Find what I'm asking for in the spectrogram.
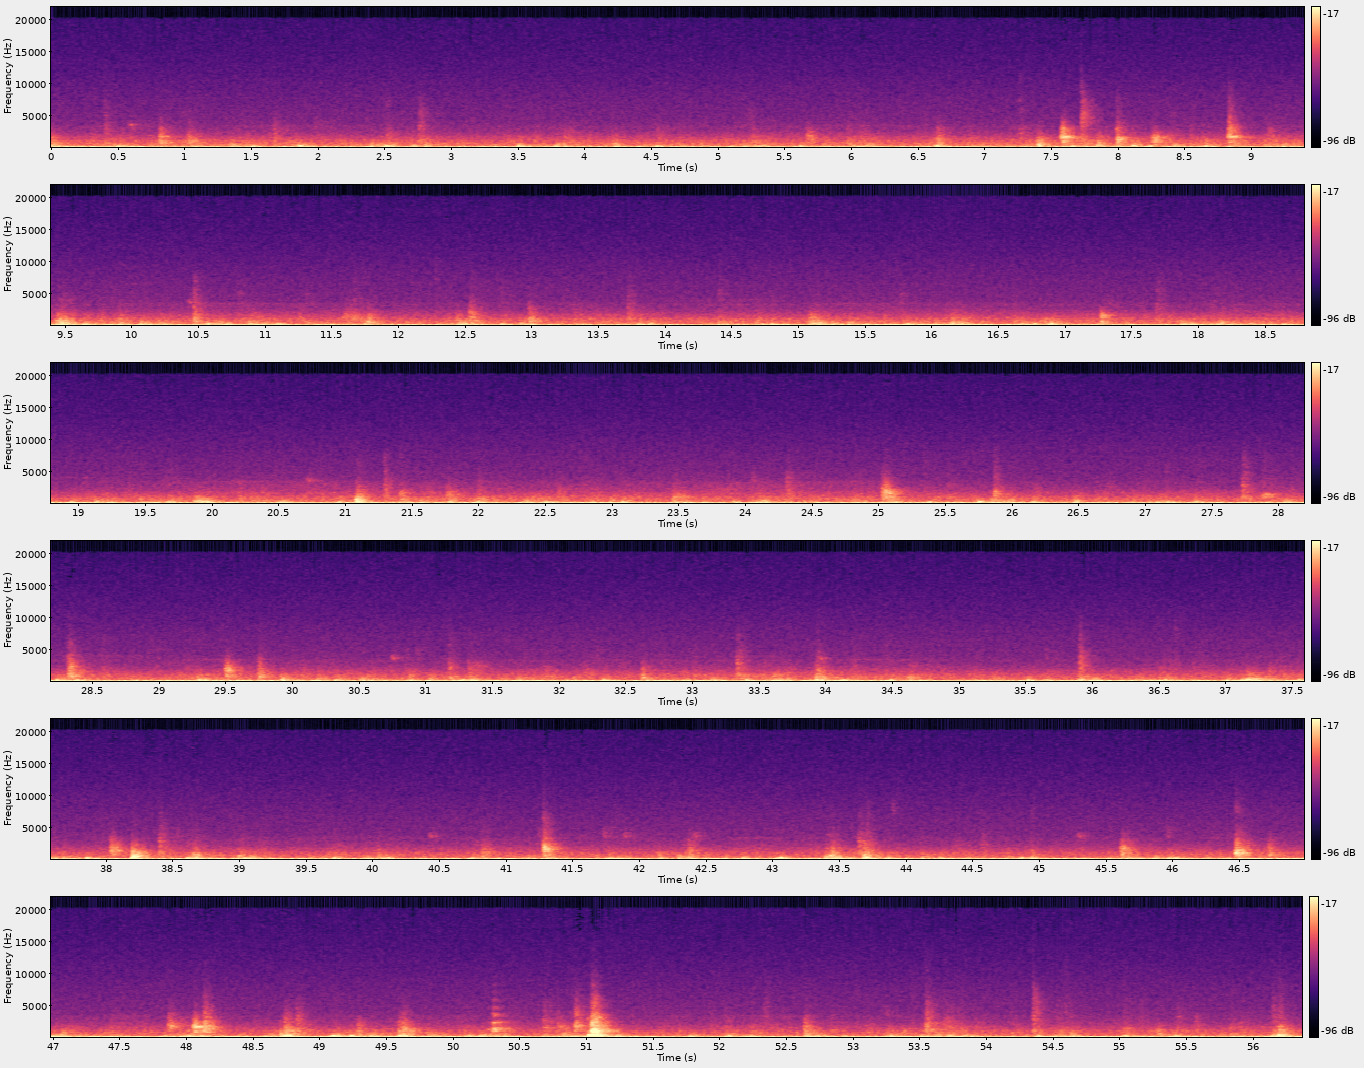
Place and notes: room window, Gojo Guest House Annex, Kyoto - wooden corridor, rainy night
steps and drops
